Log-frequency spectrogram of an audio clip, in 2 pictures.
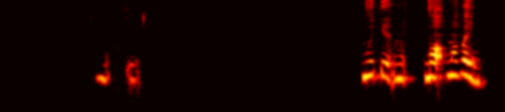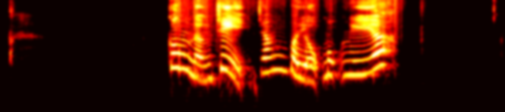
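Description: A young woman speaks calmly and clearly up close, with pauses between phrases.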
